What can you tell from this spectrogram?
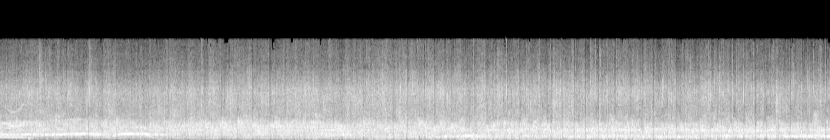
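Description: Concert audience applauding steadily, with a few voices calling out in the first couple of seconds. Short steady musical tones begin to come through the clapping in the second half.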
